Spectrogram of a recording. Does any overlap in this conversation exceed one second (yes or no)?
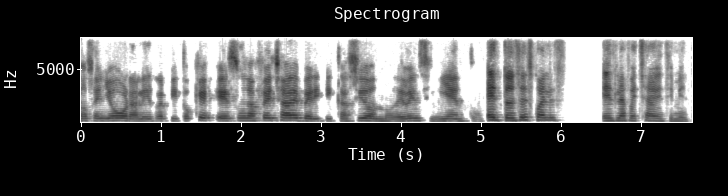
no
